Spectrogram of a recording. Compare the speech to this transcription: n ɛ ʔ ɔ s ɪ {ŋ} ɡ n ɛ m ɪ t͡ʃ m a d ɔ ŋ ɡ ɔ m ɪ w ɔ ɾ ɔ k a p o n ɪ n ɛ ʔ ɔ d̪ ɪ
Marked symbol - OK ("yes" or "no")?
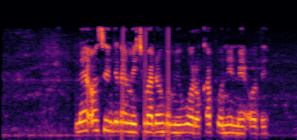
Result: yes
